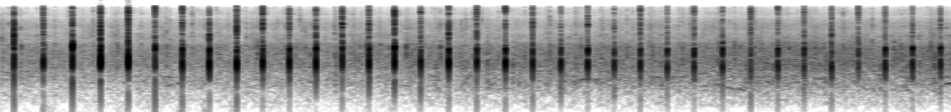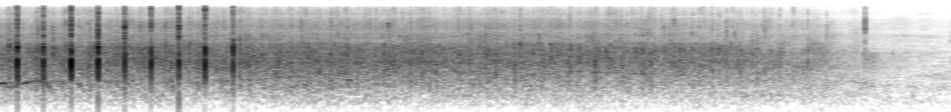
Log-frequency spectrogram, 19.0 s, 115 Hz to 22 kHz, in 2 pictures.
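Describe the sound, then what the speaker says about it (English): A standing audience at the 2018 Cal Poly convocation ceremony gives a long round of applause, dense clapping with loud individual claps near the mic, sustained for over fifteen seconds before fading out. "Let's stand and give them one last round of applause."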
